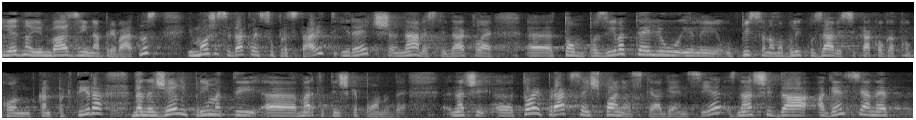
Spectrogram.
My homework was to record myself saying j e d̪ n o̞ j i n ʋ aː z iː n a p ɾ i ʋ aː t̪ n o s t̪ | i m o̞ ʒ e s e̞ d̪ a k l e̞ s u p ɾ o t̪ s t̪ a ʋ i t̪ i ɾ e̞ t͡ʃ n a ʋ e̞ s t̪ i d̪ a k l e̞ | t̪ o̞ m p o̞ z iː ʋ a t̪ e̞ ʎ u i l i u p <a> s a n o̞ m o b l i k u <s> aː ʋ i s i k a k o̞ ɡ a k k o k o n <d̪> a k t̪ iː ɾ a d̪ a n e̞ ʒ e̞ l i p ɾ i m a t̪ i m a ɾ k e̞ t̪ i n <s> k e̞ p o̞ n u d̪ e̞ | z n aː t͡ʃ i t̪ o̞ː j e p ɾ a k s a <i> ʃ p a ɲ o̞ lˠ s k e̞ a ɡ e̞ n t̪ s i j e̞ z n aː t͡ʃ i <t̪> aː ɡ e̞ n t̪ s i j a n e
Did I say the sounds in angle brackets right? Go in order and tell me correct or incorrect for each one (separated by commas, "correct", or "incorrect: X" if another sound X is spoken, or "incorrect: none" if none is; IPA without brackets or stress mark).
incorrect: i, incorrect: z, incorrect: t̪, incorrect: ʃ, correct, incorrect: d̪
